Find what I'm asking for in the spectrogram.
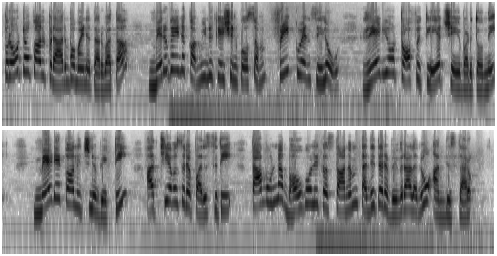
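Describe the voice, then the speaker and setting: High-pitched woman presenting news. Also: very animated, normal speed, darkish tone. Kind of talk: scripted news explainer narration. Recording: music bed behind the voice.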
